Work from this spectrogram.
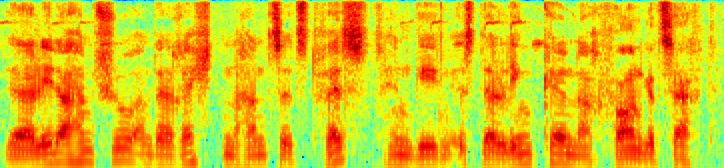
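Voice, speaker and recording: An actor playing a brisk, authoritative public prosecutor in a radio crime drama, speaking in clipped, formal dictation. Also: male voice, fairly low pitch, lightly acted. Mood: formal, dictating. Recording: noisy outdoor ambience with birds.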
